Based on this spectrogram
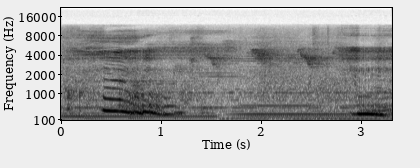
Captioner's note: wheezes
